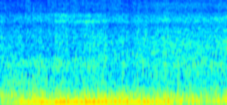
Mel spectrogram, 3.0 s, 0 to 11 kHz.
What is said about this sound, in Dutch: nou schakel je over naar de overdrijf. Hij zakt dan eh, gewoon eh, een paar honderd toeren. Je rijdt nu zeg maar iets over de 100, 110 km per uur en dan draait hij 5, 2800 toeren.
